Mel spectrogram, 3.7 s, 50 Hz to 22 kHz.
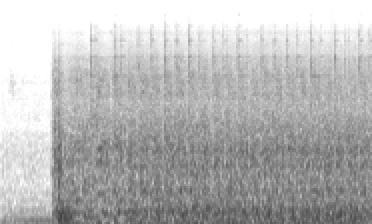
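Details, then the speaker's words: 1965 Kenworth W900 Cummins diesel, wouldn't start for 3-4 years, new starter, clutch down: starter spins engine with steady chugging churn but it never fires; no fuel coming out of stack, crank no start. "no okay there's no fuel coming out of it"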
